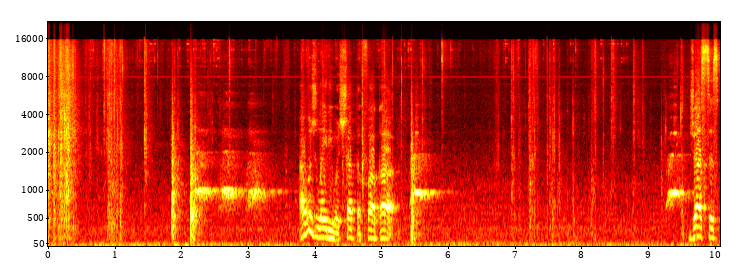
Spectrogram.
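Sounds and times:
person speaking: 0:03.7 - 0:05.7, 0:09.3 - 0:10.0
cards being shuffled: 0:06.6 - 0:09.6.

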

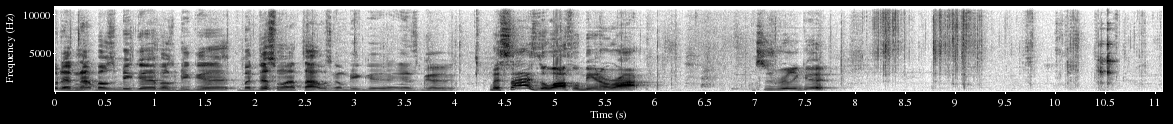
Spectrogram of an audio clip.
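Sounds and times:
crunching bites into crisp food: 0:07.9 - 0:11.0.

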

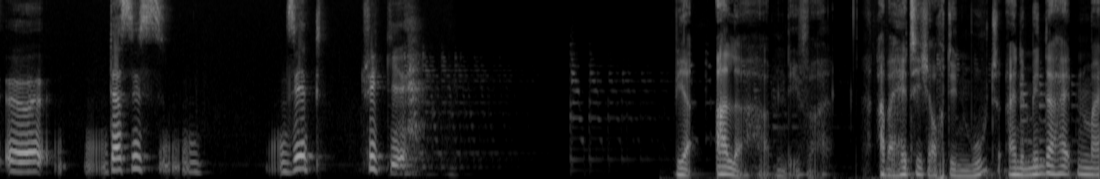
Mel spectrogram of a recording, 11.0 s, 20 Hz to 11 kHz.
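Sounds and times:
man speaking: 0:06.8 - 0:11.0.

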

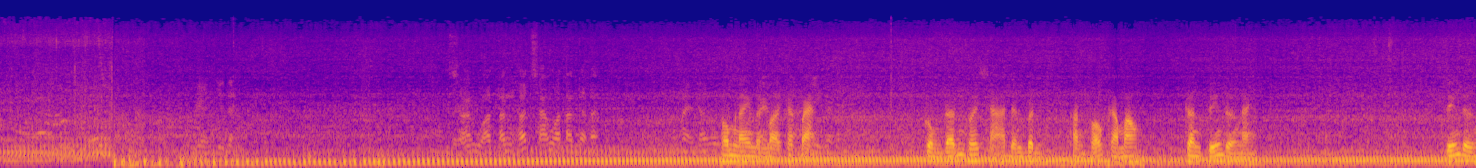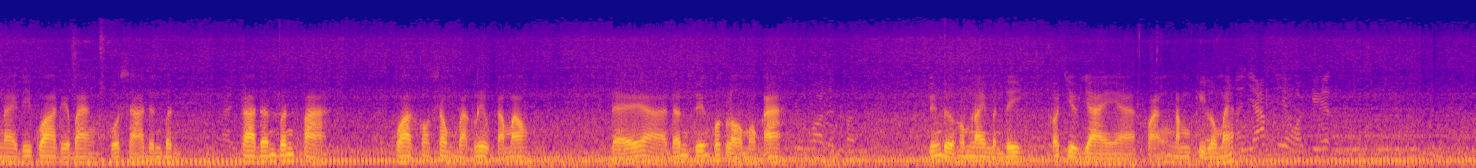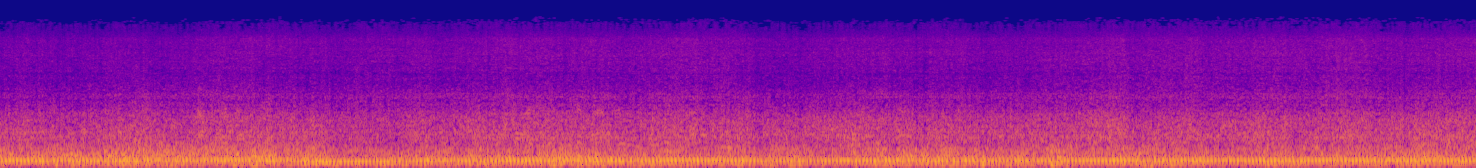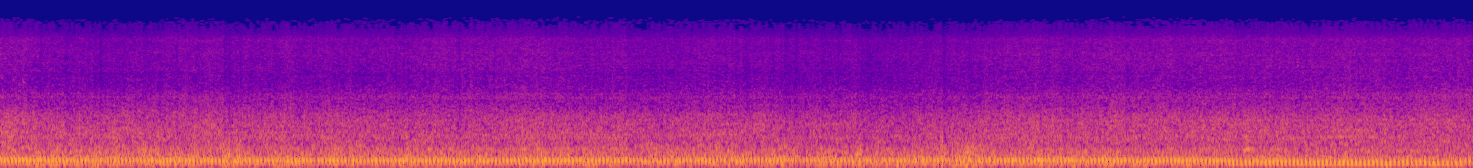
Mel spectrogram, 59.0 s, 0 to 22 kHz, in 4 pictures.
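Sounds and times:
road and wind noise: 0:00.0 - 0:59.0
vehicle engine drone: 0:00.0 - 0:59.0.

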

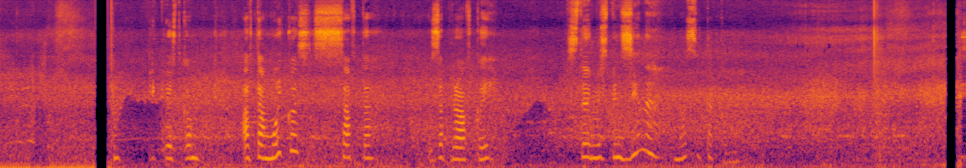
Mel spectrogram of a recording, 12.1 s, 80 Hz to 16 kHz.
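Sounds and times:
outdoor hum: 0:00.0 - 0:11.9
street traffic rumble: 0:00.0 - 0:11.9.

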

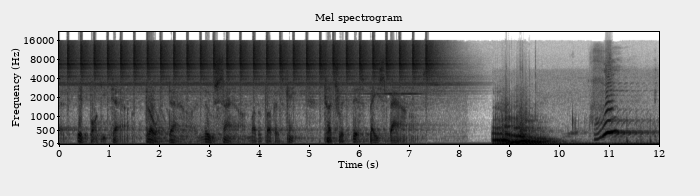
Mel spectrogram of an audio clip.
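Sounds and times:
slowed deep male voice: 0:00.0 - 0:07.3
hip-hop beat with hi-hat: 0:00.0 - 0:08.6.

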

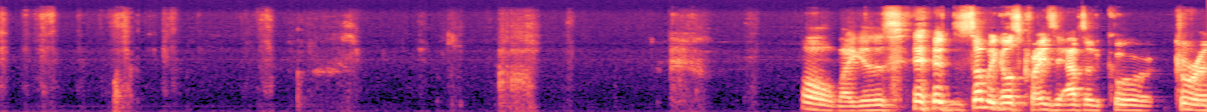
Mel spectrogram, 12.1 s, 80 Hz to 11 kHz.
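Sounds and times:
paper rustling: 0:00.0 - 0:05.8.

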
